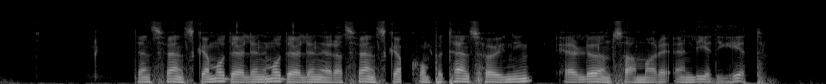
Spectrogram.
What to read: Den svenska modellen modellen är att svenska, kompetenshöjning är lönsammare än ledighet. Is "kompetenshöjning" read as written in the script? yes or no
yes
